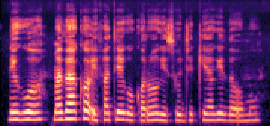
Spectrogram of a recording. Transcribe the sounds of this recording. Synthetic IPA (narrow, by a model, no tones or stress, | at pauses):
neɣwɔmaðakɔʔefatieɣokɔɾwɔɣesud͡ʒekeaɣeðɔmɔ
